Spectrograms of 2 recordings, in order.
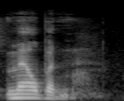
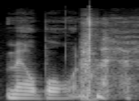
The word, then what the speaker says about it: Melbourne: Just a pro tip there, it's Melbourne. Not Melbourne. Melbourne.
